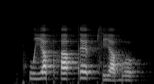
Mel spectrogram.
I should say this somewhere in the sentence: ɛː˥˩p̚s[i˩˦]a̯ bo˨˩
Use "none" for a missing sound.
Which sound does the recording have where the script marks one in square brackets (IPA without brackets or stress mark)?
i˩˦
